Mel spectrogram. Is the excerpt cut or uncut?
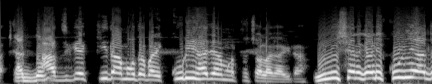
uncut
